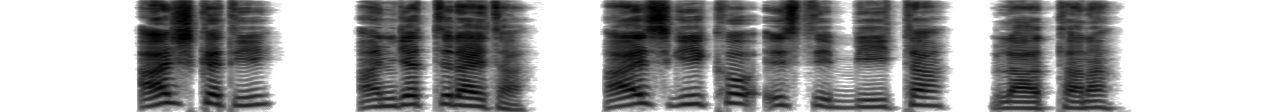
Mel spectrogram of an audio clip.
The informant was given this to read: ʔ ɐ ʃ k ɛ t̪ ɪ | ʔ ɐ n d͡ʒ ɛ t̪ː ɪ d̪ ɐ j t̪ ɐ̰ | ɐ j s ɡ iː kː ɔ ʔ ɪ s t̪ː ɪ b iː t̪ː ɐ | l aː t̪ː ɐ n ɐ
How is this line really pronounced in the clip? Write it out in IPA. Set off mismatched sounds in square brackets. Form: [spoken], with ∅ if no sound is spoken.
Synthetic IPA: ʔ ɐ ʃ k ɛ t̪ ɪ | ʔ ɐ n d͡ʒ ɛ t̪ː ɪ d̪ ɐ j t̪ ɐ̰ | ɐ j s ɡ iː kː ɔ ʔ ɪ s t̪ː ɪ b iː t̪ː ɐ | l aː t̪ː ɐ n ɐ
